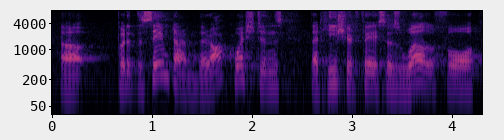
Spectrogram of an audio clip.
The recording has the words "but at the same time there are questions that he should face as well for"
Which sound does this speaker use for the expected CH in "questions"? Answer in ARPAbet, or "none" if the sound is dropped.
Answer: CH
